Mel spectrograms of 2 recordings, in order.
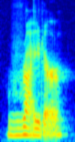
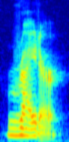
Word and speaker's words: writer: What's happening here is that T in W-R-I-T-E-R is becoming a flap T or a quick D sound, which will happen in between two vowel sounds when that T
